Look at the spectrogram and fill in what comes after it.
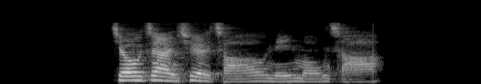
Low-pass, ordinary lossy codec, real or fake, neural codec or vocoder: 7.2 kHz; AAC, 32 kbps; real; none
